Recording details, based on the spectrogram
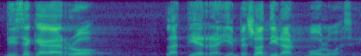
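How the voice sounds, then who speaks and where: A man preaching a Sunday sermon as pastor, animated and keeps putting rhetorical questions to his congregation. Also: on the high side, moderate pace, in a large hall. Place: church hall.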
